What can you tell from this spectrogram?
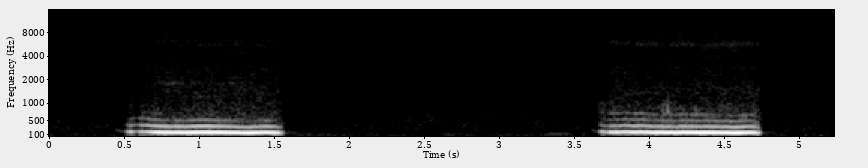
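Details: Sleeping indoors in his bedroom, the big male cat Ninnie lets out two low, buzzing snores about three seconds apart, each lasting around a second, with silence between.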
